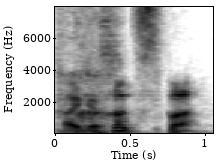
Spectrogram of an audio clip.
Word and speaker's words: chutzpah: chutzpah. It's pronounced chutzpah.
